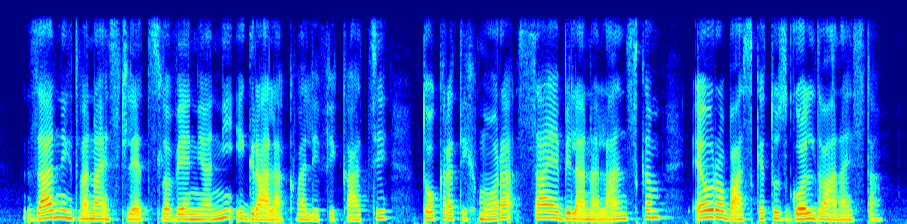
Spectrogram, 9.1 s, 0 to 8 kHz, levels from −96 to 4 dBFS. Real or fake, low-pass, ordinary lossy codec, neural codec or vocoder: real; 7.2 kHz; none; none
